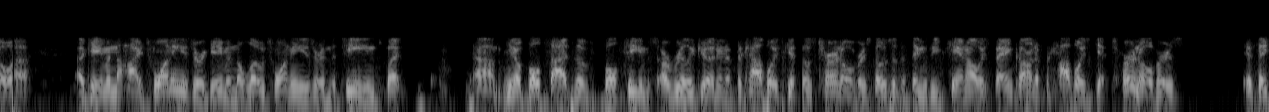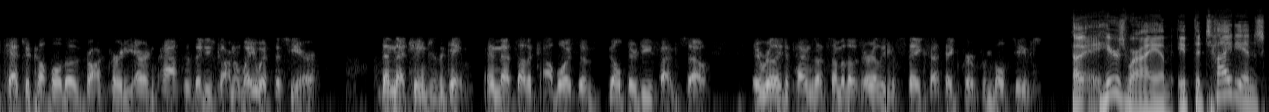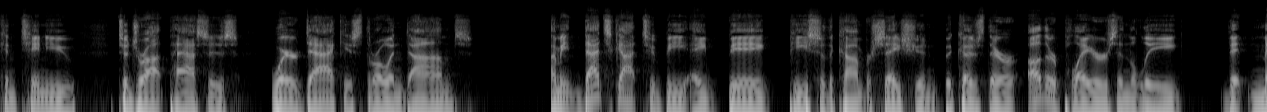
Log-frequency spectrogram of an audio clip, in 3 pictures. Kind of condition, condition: link, phone line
